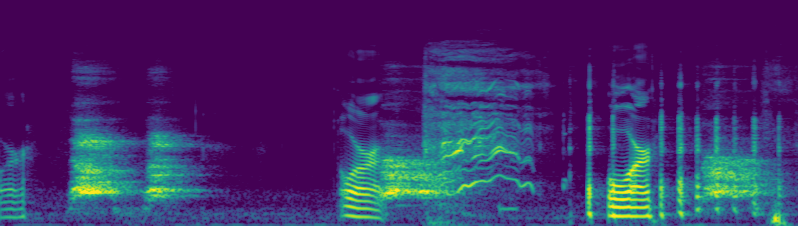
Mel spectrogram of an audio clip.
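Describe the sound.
A house dog barks and yelps a few times in the background while people talk, with sharp, whining cries between stretches of conversation.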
